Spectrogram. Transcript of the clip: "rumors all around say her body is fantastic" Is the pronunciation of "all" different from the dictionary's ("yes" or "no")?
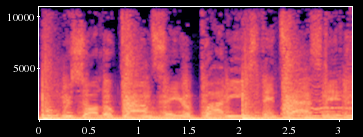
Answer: no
